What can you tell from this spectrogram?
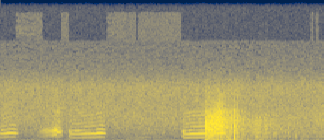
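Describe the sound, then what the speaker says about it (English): Canada geese honk a few times in faint, brief calls, then a burst of louder honking closes out a quiet outdoor stretch. "they awaited the arrival of the geese"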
